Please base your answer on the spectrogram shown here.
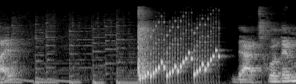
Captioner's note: CLAP plus Mega Mushroom sound effect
